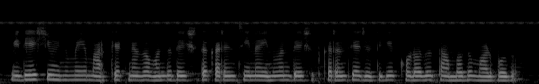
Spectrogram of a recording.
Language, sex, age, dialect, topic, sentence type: Kannada, female, 18-24, Central, banking, statement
